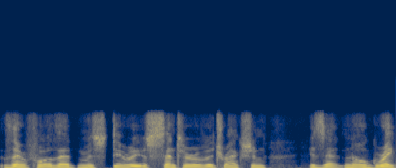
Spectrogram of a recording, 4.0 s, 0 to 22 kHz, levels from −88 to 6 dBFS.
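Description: From 3.01 to 3.09 s the background briefly changes character: for about 80 ms the room sound is swapped for a smooth, steady hiss that switches in and out abruptly. This is AMR comfort noise. The phone judged the talker silent, stopped sending speech frames, and the receiver filled the gap with synthetic noise built from a rough description of the background's level and spectrum. The speech around it carries the clean, wideband quality of AMR-WB, which fits its highest bitrate.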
